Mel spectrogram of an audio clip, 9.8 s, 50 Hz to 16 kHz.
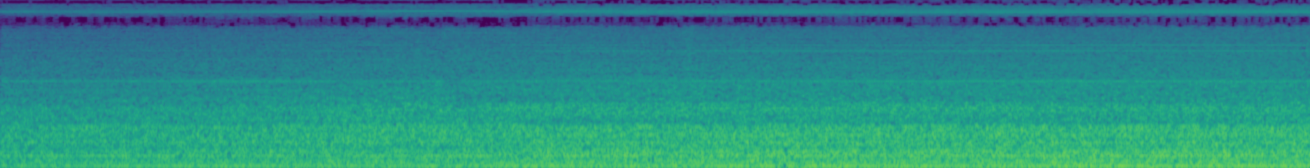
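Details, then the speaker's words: Frigidaire Gallery GHWQ103WC1 10,000 BTU dual inverter air conditioner, revived after being trashed, as the compressor is let ramp down: even low hum and air rush, no clicks, grinding or squeal; cooling very well, normal running. "so yeah this thing is definitely working very well I am pleasantly surprised going to let it ramp back down so you can see just how quiet this thing"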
